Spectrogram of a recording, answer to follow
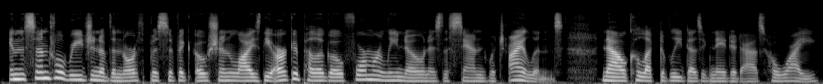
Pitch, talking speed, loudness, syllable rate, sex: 180 Hz, 165 wpm, -19 LUFS, 5.8 syllables/s, female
